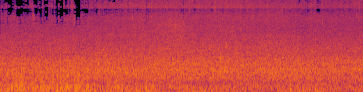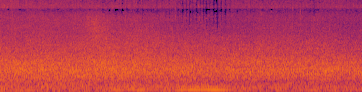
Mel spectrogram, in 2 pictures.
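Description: MBTA diesel commuter train pulling away along the track, its low rumble slowly fading, with a low steady engine drone that swells briefly about two-thirds of the way in.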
